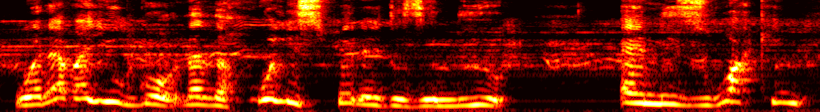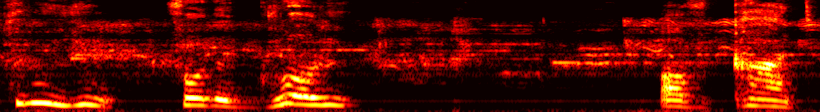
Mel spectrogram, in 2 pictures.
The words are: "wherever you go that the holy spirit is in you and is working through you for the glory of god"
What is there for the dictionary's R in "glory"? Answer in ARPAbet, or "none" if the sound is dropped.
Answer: R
